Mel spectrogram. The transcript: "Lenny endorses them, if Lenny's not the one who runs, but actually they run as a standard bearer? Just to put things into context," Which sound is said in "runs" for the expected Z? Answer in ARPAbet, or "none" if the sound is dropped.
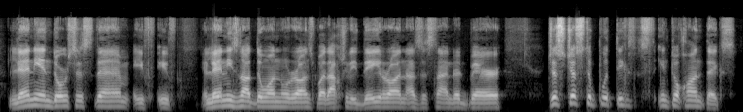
S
